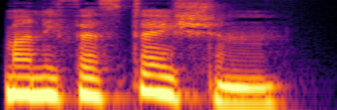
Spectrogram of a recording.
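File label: "manifestation", British English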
